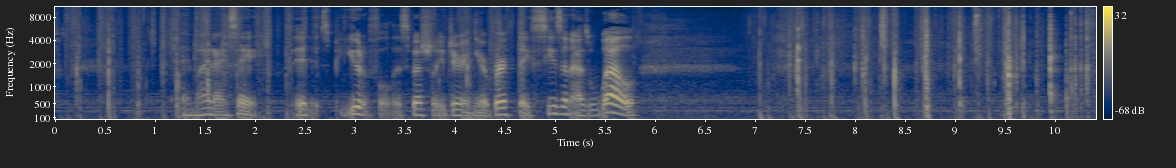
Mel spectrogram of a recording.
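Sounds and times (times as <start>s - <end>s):
tarot cards being drawn from the deck and laid out: 0.0s - 2.5s, 3.8s - 4.8s, 7.0s - 10.4s
speech: 1.3s - 6.1s.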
